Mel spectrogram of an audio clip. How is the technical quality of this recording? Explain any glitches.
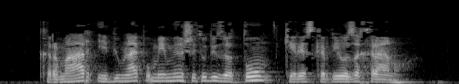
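Quality is poor throughout, with heavy damage that is likely from MP3 compression. A bit-starved encoder, consistent with about 24 kbps, cuts everything above 7.6 kHz and zeroes weak lines, making speech dull, watery and swirly.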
